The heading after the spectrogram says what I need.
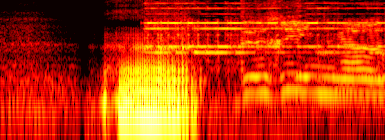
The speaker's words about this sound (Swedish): Det ringer direkt in till Ring UP.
